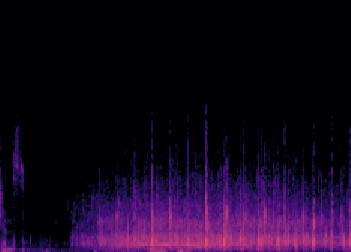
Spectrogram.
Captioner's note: audience applauds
